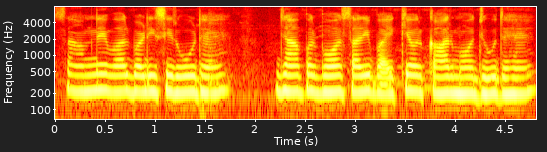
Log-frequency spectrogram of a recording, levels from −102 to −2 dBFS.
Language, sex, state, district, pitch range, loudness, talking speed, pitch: Hindi, female, Uttar Pradesh, Lucknow, 200-215 Hz, -14 LUFS, 185 wpm, 210 Hz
